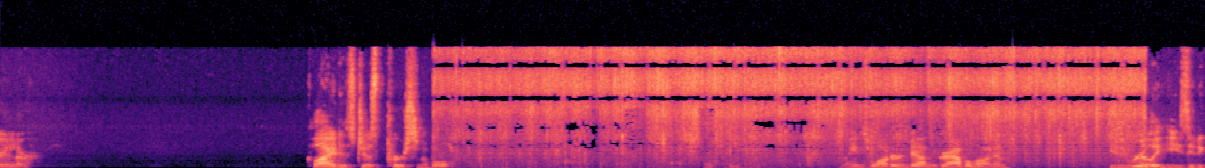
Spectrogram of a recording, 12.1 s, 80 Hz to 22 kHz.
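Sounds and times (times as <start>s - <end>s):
hose spraying water onto gravel: 4.4s - 11.8s.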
